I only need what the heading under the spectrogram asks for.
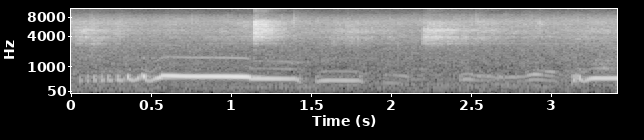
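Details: Local ringneck dove giving a favoured anggungan-style coo: a quick rolling stutter sweeps up into a long, steady, slightly falling held note, then softer short dipping coos follow, with faint hiss in the background.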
